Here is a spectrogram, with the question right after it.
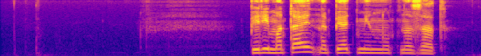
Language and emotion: Russian, neutral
